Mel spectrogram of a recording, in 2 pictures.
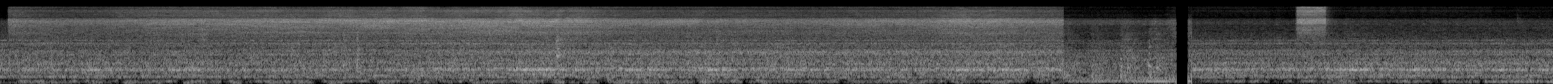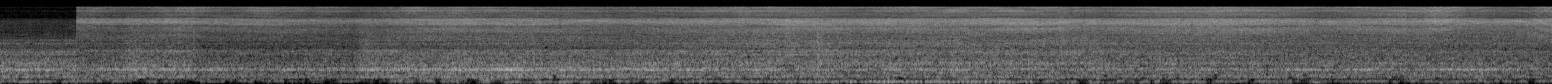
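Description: Compressed-air gravity-feed spray gun spraying paint onto a car's front bumper and fender: a steady, loud hiss of atomising air that thins for a few seconds around the middle.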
